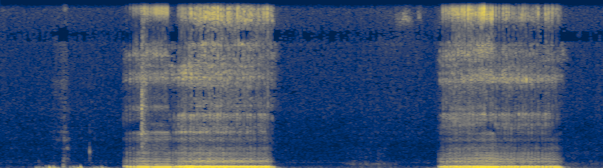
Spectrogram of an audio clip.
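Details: Shiba Inu, a family pet, growling out of affection rather than anger: two deep, rumbling growls, each about two seconds long, separated by a quiet pause.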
